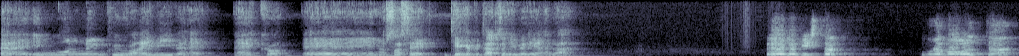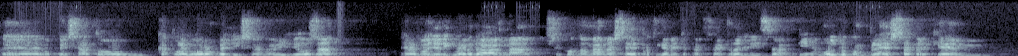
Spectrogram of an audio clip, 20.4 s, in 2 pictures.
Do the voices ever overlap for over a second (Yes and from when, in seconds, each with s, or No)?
No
